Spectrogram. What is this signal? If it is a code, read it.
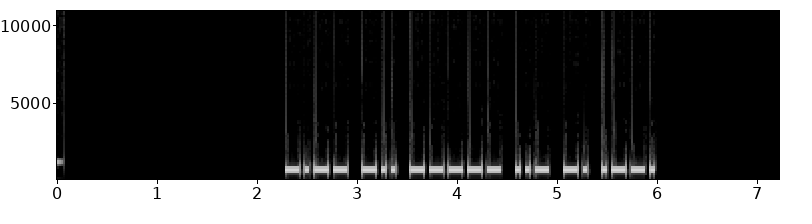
Morse code, heard as a keyed tone, about 25 wpm, 700 Hz. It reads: YD0UNP
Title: DXCC-100 Call Signs - 6 Characters - 25wpm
